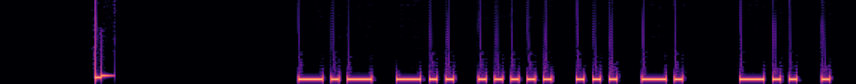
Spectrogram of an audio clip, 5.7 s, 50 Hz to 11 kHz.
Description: Morse code, heard as a keyed tone, about 22 wpm, 700 Hz. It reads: KD5SN DE
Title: USA Callsign DE Callsign 22wpm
